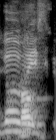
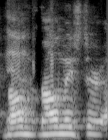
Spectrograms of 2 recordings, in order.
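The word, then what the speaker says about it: Bouwmeester: And then now these days with kickers and, Bomeister, is that how you pronounce his name? It's Bomeister, yeah. Bomeister.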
